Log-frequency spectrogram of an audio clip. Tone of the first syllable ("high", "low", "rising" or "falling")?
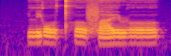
falling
